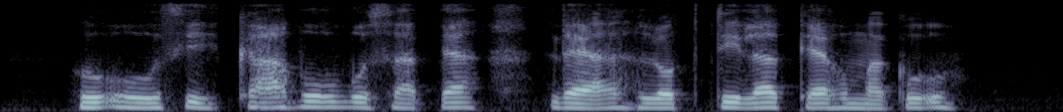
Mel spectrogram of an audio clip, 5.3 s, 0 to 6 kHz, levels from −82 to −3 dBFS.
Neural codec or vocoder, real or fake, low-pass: codec, 16 kHz in and 24 kHz out, 0.8 kbps, FocalCodec, streaming, 65536 codes; fake; 5.4 kHz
